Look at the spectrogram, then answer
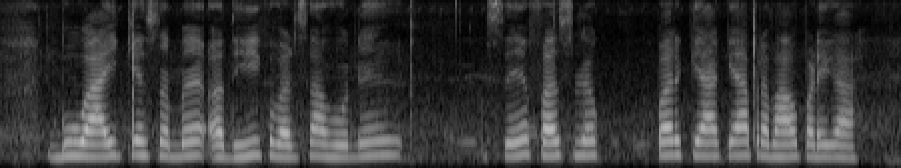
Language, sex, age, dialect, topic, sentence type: Hindi, male, 18-24, Marwari Dhudhari, agriculture, question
